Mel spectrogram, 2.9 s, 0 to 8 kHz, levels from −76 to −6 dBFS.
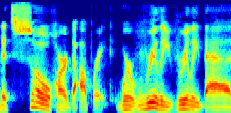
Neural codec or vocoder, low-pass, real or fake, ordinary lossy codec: codec, 24 kHz, 1.2 kbps, DualCodec; 7.2 kHz; fake; MP3, 32 kbps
